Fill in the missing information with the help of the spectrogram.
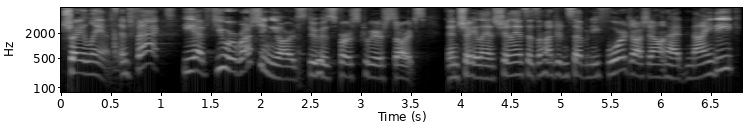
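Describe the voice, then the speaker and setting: A woman's voice: medium pitch, lively intonation, a little fast. Assured woman arguing sports with stats. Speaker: sports show panelist. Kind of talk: sports debate.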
